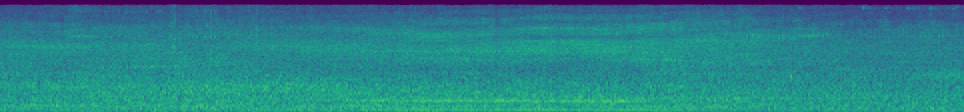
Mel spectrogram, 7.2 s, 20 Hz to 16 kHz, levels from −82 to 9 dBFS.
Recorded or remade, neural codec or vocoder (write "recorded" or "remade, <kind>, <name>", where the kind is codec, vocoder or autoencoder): recorded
